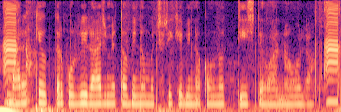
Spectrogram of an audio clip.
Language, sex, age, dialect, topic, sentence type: Bhojpuri, female, 18-24, Western, agriculture, statement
